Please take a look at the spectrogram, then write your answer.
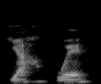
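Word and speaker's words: Yahweh: van a decir que la pronunciación más aproximada es viaje web y esto es lo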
